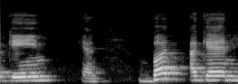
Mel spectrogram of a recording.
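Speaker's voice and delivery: ordinary talk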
